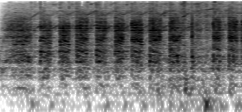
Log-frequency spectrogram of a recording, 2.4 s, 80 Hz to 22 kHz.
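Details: Nissan 240SX KA24DE engine cranks evenly at about five compression pulses a second but never fires or catches. The engine had been sitting and the battery was probably drained by priming. Compression and timing sound good, yet it cranks but won't start.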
